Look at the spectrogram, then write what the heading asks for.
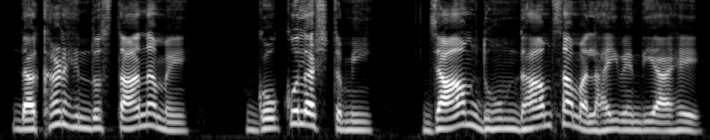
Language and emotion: Sindhi, neutral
